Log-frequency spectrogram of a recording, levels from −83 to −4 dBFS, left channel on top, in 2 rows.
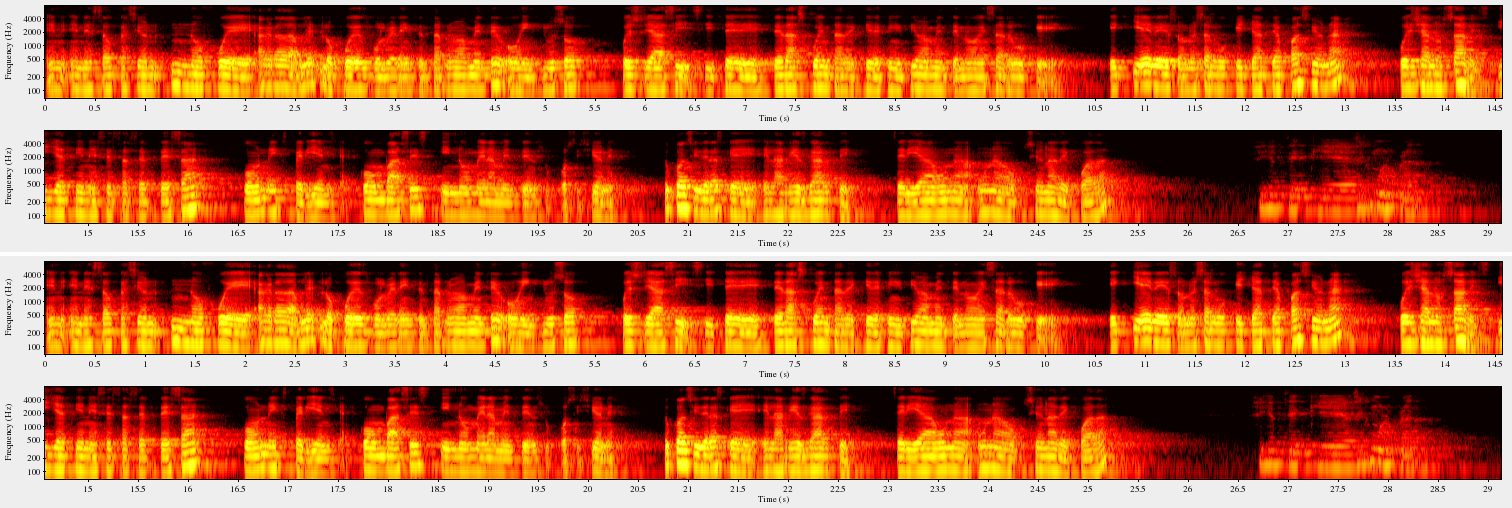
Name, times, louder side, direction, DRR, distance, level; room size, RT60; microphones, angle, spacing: voice 1, 0.0-5.3 5.8-10.1 10.6-13.0 13.6-16.1 16.6-17.4 17.7-20.3 20.9-22.6 23.1-25.2, right 1 dB, 15° right, 6 dB, 0.5 m, -26 dB
voice 2, 26.6-28.4, equal, 75° right, 0 dB, 5.2 m, -40 dB
17.5 x 10.0 x 4.9 m, 1.5 s
head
